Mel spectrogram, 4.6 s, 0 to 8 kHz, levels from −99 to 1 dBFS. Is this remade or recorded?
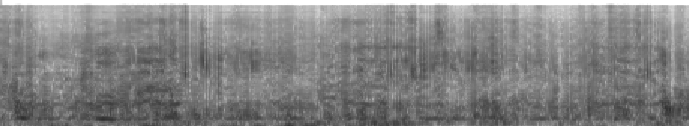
remade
